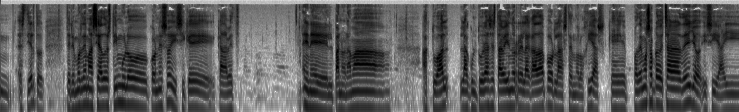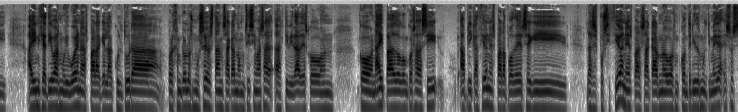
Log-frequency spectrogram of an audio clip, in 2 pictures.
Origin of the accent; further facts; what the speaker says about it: Guadarrama, Community of Madrid, Spain; intenté empezar en mi pueblo, en Guadarrama, a ver cómo estoy ahora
